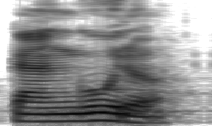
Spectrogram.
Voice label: spanish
